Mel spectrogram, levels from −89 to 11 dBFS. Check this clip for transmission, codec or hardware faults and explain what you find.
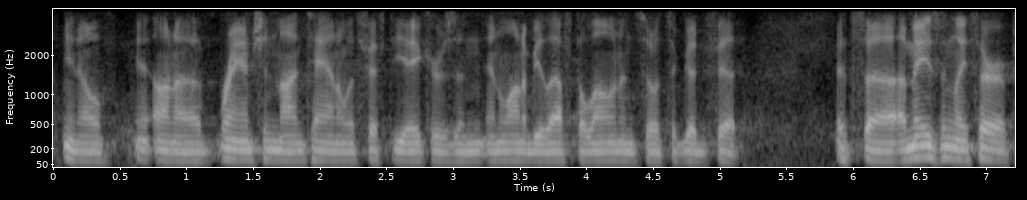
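Two transmission faults appear, both tied to the sender's voice detection. The whole clip also stops at 4 kHz, which fits a narrowband call codec.

Comfort noise in place of the background occurs at 0.47 to 0.62 s and again at 5.18 to 5.87 s. The real background gives way to a steady, featureless hiss, about 6 dB quieter in the first pause and about 2 dB quieter in the second. The likely cause is discontinuous transmission: the sender stopped sending during pauses, and the receiver synthesised noise to fill them. A dropout would leave silence instead, and a noise gate would cut the background rather than swap its texture.

An onset clipped by the voice detector occurs at 0.60 to 0.62 s. The sound returns abruptly, without its soft beginning, because the detector was likely slow to react, so those 20 ms went unsent and comfort noise stood in. 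Unlike a mid-sound glitch, the loss sits exactly at the start.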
